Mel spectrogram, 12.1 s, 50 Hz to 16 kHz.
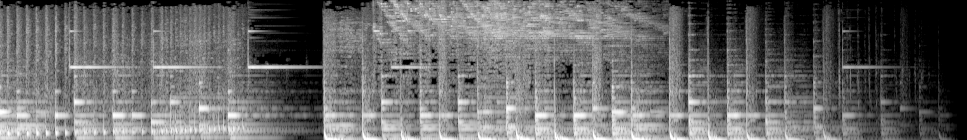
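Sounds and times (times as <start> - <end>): high ding ringing: 0.9 - 4.0, 4.7 - 8.3
jingle of bell-like notes: 0.9 - 8.5.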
